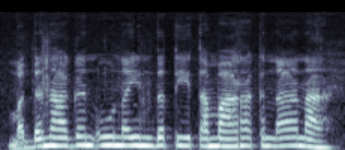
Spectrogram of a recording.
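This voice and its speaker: A man's voice: high voice, steady tone, fast talker, close to an everyday voice. An actor in an Ilocano radio drama playing a concerned young man, with an Ilocano accent. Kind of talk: Filipino radio drama acting.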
